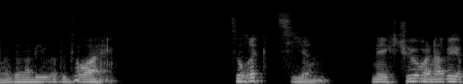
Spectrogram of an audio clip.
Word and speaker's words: zurückziehen: Zurückziehen. Make sure whenever you pronounce this word, which has two Z's, to pronounce the T. There's a T sound in the Z.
